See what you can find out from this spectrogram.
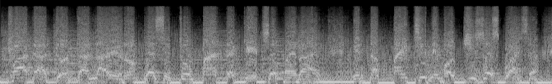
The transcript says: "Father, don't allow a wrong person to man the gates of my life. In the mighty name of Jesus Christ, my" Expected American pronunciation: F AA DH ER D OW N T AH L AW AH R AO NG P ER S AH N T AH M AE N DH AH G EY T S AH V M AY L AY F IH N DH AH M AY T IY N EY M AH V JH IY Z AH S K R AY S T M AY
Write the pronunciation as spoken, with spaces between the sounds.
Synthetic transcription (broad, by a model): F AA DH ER D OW N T AH L AW AH R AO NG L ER S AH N T AH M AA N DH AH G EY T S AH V M AY L AY F IH N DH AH M AY T IY N EY M AH V JH IY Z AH S K R AY S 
